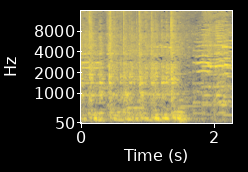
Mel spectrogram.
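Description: Live Pandari bhajan band music: dolu and dappu drums beat a lively, uneven rhythm under a keyboard melody. The sound thins out briefly near the end.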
